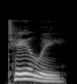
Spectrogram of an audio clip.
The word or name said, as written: taylee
